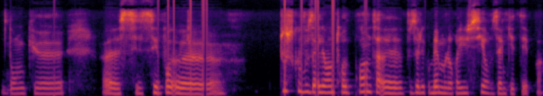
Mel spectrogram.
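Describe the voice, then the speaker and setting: A woman with a medium pitch and a dark, mellow tone speaks at a moderate pace with fairly even intonation. Long, frequent pauses break up her speech, and the sound is dry and close with no echo. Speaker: psychic medium. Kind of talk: live psychic reading. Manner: halting.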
